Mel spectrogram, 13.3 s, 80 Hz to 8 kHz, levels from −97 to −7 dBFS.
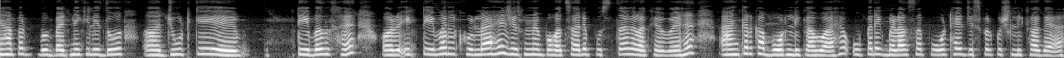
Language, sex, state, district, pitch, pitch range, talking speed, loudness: Hindi, female, Bihar, Jamui, 260 Hz, 245-280 Hz, 175 wpm, -17 LUFS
